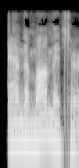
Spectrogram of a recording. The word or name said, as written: anemometrically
